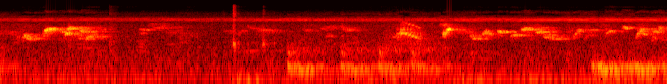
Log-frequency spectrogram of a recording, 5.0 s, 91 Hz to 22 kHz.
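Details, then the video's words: Red-whiskered bulbul from the wild Vietnam–Laos border forests, caged for one year, singing an 80% doubled song meant to get other bulbuls singing; chattering warbled phrases over a low droning hum and a high steady whine. "นกกรงหัวจุกป่าเวียดลาว ชำใว้1ปี เบิ้ล80% เปิดกระตุ้นนกฟังนกร้อง"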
